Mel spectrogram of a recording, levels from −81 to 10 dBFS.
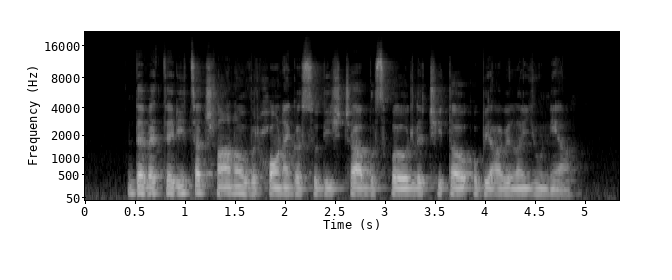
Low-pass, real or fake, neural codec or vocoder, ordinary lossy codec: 19.8 kHz; fake; vocoder, 44.1 kHz, 128 mel bands every 512 samples, BigVGAN v2; none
